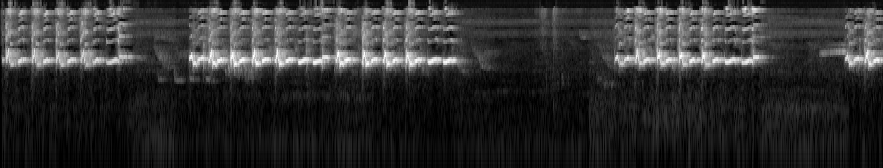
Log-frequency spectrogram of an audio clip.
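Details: White-rumped shama song used as a lure to bring on singing and tail opening: loud, clear whistled phrases of quick repeated warbling notes, each burst lasting several seconds, separated by pauses.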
